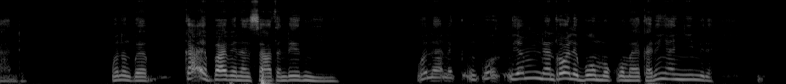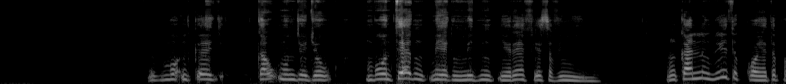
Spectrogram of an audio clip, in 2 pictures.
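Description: Pre-emphasis left on affects this speech recording from 9.92 to 12.84 s. The treble boost applied for transmission was never undone, lifting 10 kHz about 11 dB above 1 kHz, which fits a 50 µs FM curve, so that stretch sounds thin, bright and sibilant.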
